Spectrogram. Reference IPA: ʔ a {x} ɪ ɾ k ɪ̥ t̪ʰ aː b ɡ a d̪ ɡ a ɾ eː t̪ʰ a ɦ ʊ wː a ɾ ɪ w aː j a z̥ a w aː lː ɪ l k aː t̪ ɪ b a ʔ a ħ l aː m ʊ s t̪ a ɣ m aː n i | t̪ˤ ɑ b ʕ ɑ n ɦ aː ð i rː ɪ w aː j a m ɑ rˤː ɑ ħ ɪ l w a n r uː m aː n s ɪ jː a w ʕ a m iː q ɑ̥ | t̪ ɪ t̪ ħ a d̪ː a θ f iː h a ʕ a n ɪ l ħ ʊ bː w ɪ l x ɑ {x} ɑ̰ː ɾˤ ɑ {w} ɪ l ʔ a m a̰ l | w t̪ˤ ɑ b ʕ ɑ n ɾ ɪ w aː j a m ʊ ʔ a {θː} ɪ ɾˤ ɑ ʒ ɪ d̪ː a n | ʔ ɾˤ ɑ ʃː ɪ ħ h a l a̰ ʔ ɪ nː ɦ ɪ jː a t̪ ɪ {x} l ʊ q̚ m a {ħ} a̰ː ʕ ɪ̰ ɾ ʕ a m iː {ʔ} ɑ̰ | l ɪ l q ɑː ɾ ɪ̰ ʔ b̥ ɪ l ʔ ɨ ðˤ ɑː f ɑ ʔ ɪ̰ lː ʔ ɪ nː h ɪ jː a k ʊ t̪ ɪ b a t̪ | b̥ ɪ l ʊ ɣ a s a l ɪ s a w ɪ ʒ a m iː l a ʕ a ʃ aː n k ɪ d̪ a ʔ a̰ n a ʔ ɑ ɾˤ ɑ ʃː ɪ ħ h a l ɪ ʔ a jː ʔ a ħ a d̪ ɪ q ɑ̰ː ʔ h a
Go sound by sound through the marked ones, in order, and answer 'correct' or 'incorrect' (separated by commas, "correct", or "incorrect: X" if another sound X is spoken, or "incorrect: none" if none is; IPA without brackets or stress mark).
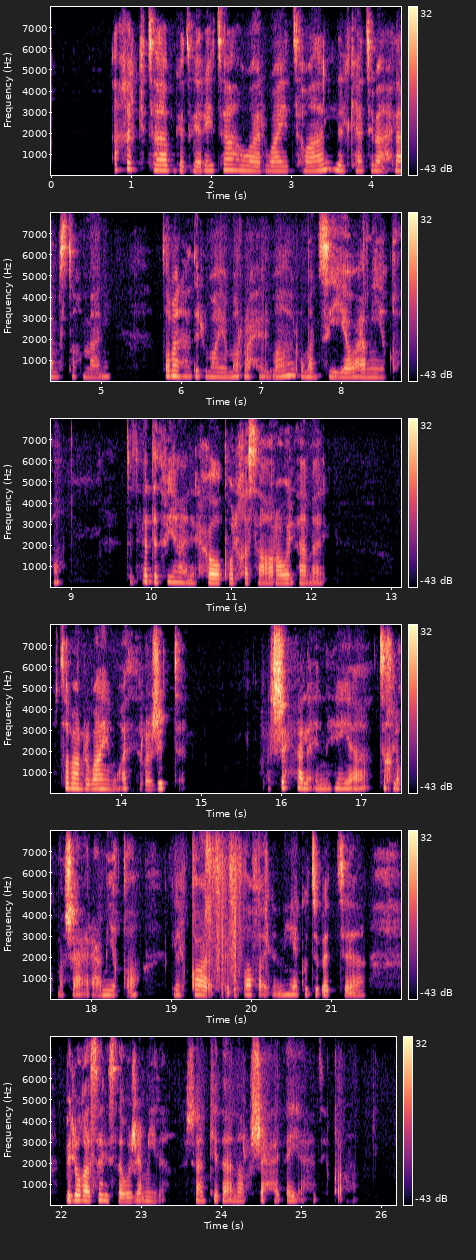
correct, incorrect: s, correct, correct, correct, incorrect: ʃ, incorrect: q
